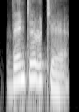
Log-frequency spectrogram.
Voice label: "ventre Å terre", Indian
